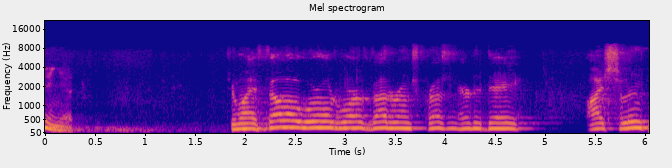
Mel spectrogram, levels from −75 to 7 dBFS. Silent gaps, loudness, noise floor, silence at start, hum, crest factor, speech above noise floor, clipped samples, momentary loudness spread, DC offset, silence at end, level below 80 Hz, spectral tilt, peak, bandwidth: none; -19 LUFS; -54 dBFS; 0 s; none; 14 dB; 36 dB; under 0.1%; 10 LU; under 0.1%; 0 s; -72 dBFS; -6 dB/octave; -6 dBFS; 9.6 kHz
